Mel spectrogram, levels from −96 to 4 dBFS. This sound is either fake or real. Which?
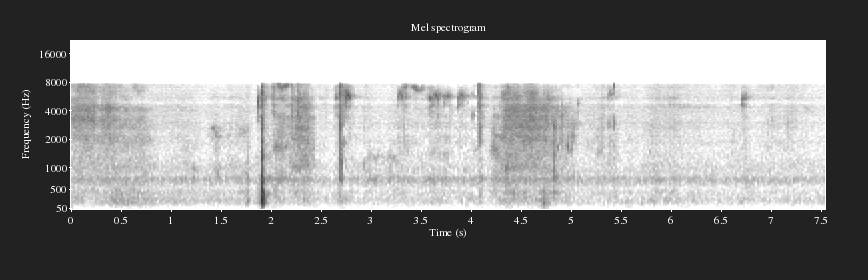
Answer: fake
